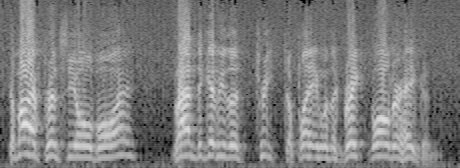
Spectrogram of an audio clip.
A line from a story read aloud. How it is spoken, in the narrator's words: grinned cheerfully and shouted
